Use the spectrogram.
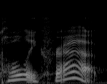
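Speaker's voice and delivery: high, hushed "Holy crap"; amazed. Retold or imitated. Hearing strangers know his grandparents, high hushed awe. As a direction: marvel at the coincidence. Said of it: "we're like".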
